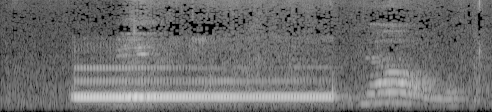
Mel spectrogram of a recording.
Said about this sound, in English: Where's my phone? There's my house phone. Let's dial me a taxi.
